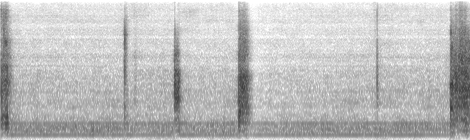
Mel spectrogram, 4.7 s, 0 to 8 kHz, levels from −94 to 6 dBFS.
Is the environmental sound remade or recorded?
remade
